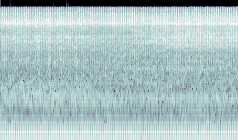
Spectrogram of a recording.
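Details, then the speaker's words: Used Ford Focus (third generation) engine idling during pre-purchase inspection, unwashed engine bay: steady idle with thin high whistling squeal over regular pulsing chatter; belt tensioner pulley slipping, described as dying sounds. "Не знаю, слышно, не слышно. Ролик натяжной ремня буксует. Ё-моё, какие-то истошные умирающие звуки."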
